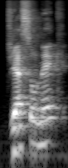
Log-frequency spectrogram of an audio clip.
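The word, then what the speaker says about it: Jeselnik: gonna be on the show um crystalia uh jeselnick am I saying it right yeah Anthony's gently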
